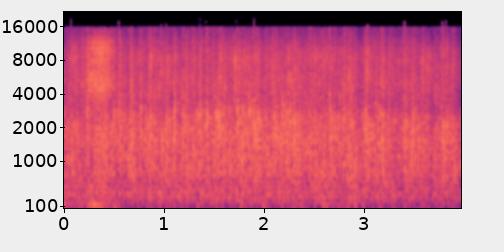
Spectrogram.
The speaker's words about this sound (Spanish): Denle un aplauso al Señor.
